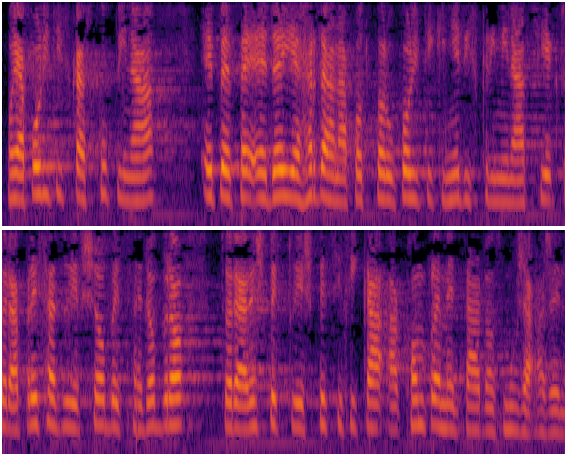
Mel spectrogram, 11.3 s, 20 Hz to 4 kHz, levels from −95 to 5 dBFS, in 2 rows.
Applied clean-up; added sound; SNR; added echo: none; none; none; none.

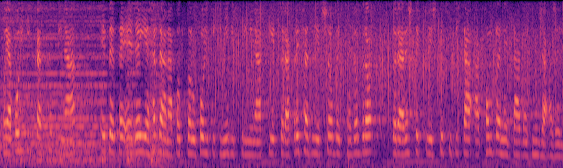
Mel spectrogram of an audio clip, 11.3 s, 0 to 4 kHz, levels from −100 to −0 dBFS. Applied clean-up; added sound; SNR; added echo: none; Applause; 10 dB; reverberation time 0.3 s.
